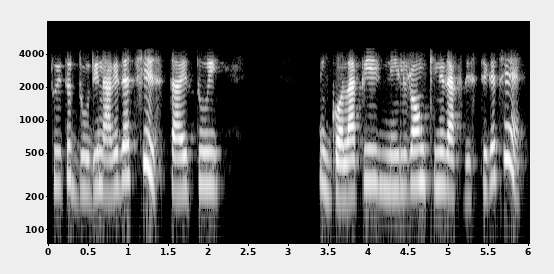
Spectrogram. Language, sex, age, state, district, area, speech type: Bengali, female, 18-30, West Bengal, Purulia, urban, conversation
